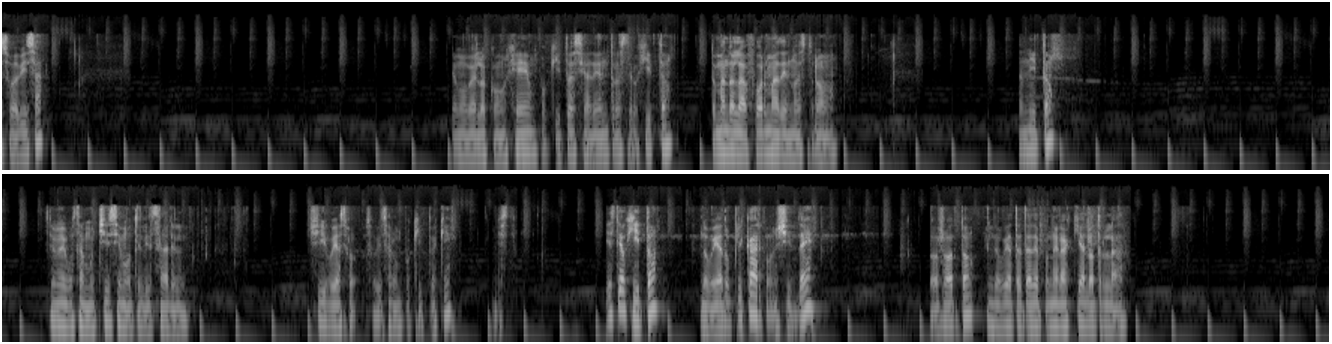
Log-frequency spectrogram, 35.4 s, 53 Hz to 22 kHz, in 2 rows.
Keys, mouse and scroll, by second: 1.2 middle click, 2.4 middle click, 3.3 ctrl+z, 4.0 middle click, 4.3 f, 4.8 g, 6.3 middle click, 6.8 middle click, 13.0 middle click, 14.1 click, 15.3 middle click, 16.4 click, 18.8 click, 19.6 click, 20.5 f, 20.9 click, 22.2 middle click, 23.5 middle click, 25.3 click, 25.7 middle click, 26.3-26.8 middle drag, 27.0 shift+middle click, 27.8 shift+d, 28.3 click, 28.6 r, 32.4 g, 33.6 click, 34.0-34.4 middle drag, 34.6-35.3 middle drag.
